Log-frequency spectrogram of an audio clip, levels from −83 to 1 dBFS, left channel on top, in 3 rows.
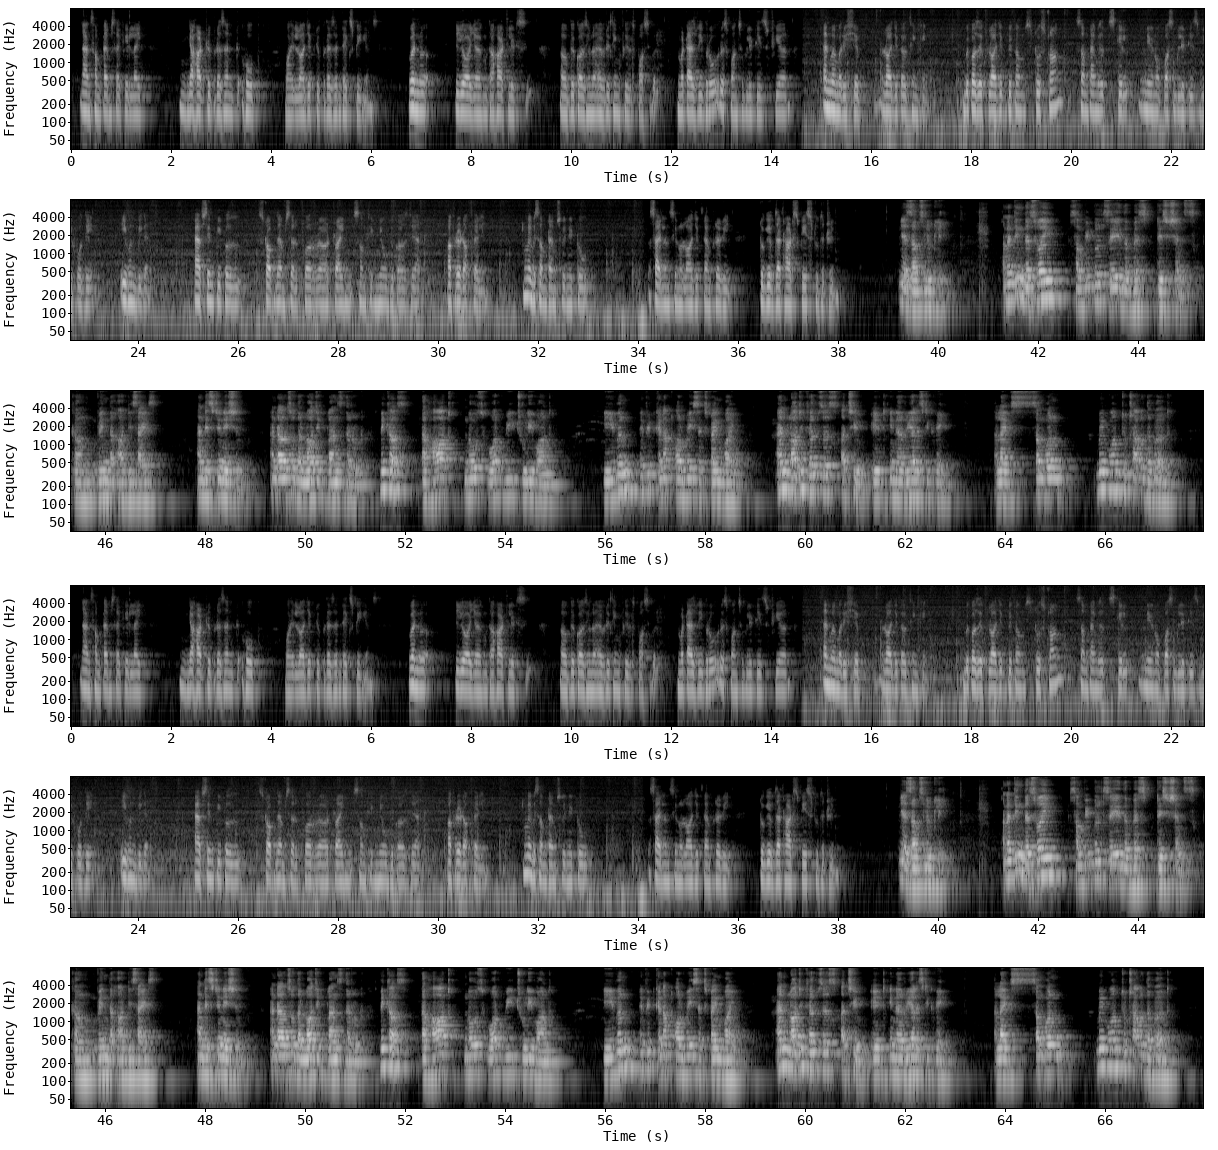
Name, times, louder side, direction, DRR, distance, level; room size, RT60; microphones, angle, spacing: voice 1, 0.2-1.4 2.2-3.7 4.3-6.0 6.8-7.2 7.7-9.2 9.8-11.8 12.1-14.4 15.0-15.8 16.1-17.2 17.8-19.9 20.1-23.1 23.6-24.2 25.1-26.1 26.4-29.7 30.2-31.0 31.7-33.0 34.2-35.8 36.4-38.0 40.8-41.0, left 1 dB, 15° left, 0.4 m, -31 dB
sound 1, 14.6-34.1, equal, 25° right, 2.5 m, -46 dB
voice 2, 39.2-40.2 41.3-47.0 47.8-48.8 49.3-51.2 51.5-52.0 52.3-55.0 56.0-58.7 59.4-62.9 63.8-65.2 65.8-67.4, right 1 dB, 45° right, 2.0 m, -27 dB
15.0 x 6.0 x 3.2 m
head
